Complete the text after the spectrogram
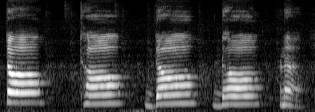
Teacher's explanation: आपकी जीभ नीचे से उठ के ऊपर उसको टच करेगी, तो वो क्या है आपका मूर्धा।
